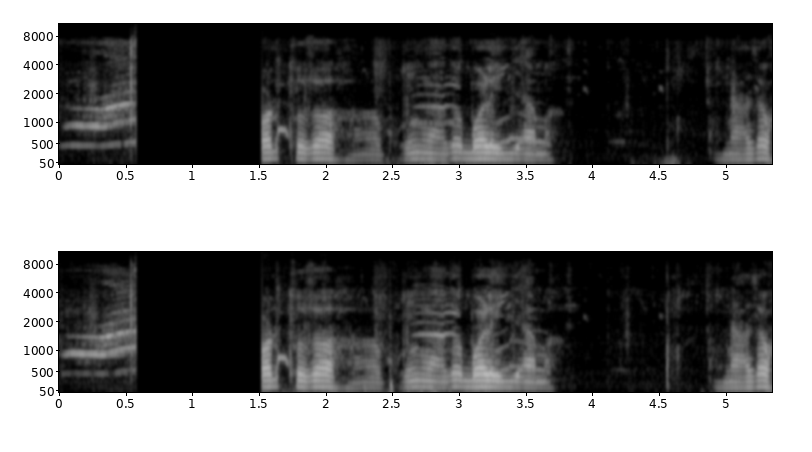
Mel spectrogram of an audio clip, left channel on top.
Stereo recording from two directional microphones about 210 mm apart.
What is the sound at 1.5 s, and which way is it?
Speech, 15° right (ahead or behind).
